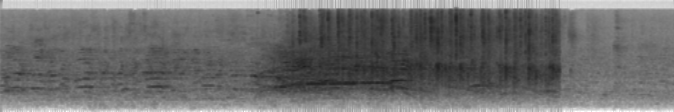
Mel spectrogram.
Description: An adult male speak excitedly and a crowd applauds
